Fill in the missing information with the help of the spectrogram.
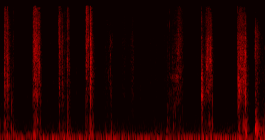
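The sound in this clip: Tarot cards are shuffled and drawn, producing many short, crisp riffling bursts in an uneven rhythm, quiet and dry with brief gaps between them.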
